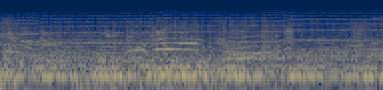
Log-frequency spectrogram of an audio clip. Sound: men yelling

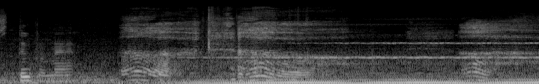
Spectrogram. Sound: Adriel growling

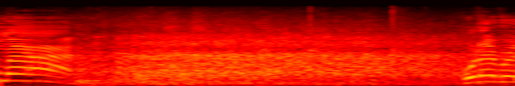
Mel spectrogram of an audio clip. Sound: crowd laughs

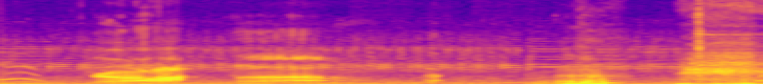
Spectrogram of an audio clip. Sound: grunt; sassy laugh

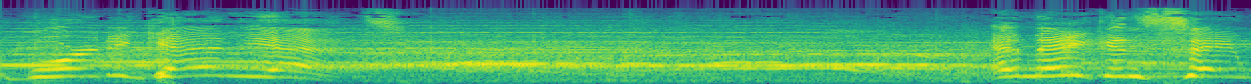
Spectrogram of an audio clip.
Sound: audience cheering

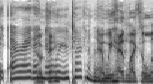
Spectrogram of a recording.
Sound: laughs; guffaws

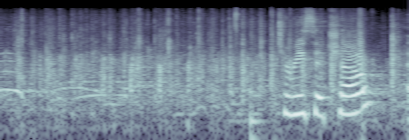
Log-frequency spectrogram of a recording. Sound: cheering

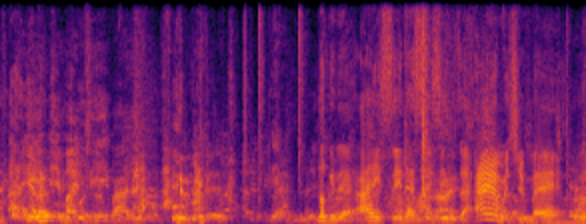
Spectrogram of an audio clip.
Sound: laughter

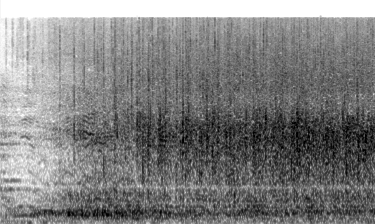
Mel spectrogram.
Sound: applause

